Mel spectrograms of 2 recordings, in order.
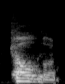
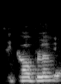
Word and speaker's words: Goldblum: Goldblum. Goldblum.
